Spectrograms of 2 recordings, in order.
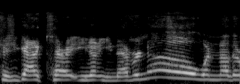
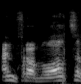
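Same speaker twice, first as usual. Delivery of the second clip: put-on Scottish accent, lower pitch; 4 semitones lower than usual. Retelling a character's answer when asked where he is from, Scottish accent. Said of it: "you're giving him a Scottish accent".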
